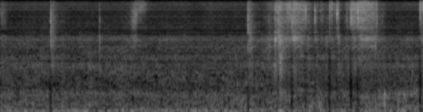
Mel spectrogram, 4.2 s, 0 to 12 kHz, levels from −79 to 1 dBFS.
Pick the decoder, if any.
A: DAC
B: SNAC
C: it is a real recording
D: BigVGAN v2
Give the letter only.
B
